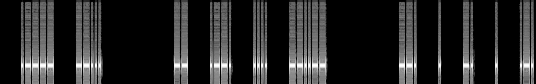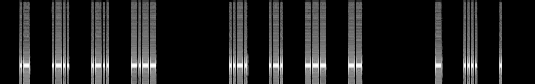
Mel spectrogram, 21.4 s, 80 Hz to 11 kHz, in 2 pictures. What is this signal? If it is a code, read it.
Morse code, heard as a keyed tone, about 32 wpm, spaced as for 15 wpm, 800 Hz. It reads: 17 MPH, GENERALLY FROM THE
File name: Spaced Characters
